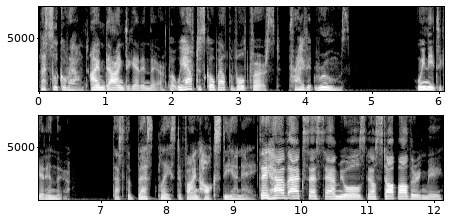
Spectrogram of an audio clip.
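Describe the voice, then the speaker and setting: A confident young female thief from a video game , played by an actress, speaks in a low feminine register. She is sly and playful, with a hushed, self-assured manner. The sound is dry, with no room on it. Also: no room sound, close to an everyday voice. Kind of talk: game character voice lines.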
